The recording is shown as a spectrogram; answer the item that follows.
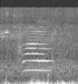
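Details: A very dog-like house cat utters one clean meow lasting about half a second, rising at onset then steady, over a continuous low background rumble.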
